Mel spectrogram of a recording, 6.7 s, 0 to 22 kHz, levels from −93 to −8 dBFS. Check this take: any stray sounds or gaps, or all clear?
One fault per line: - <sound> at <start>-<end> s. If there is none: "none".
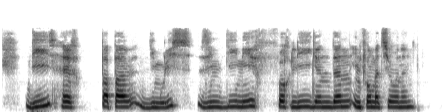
none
